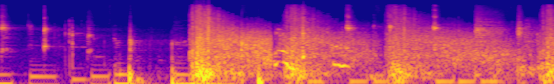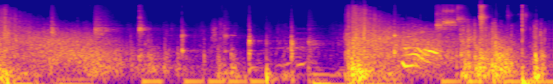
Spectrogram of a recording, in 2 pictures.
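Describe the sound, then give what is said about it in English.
Gunshots ring out in a tense armed confrontation: many sharp, loud bangs in irregular bursts, some fired in rapid succession and others spaced apart, continuing throughout with no pause of any length. “When you have to shoot, shoot, don't talk.”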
